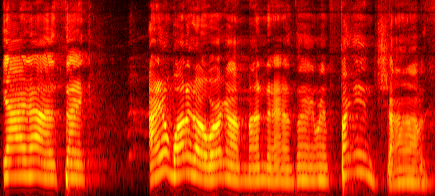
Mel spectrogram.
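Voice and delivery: put-on hammy tipsy girl complaining at the bar; drunk girl at a bar. Drunk girl whining to a friend at the bar, mock.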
